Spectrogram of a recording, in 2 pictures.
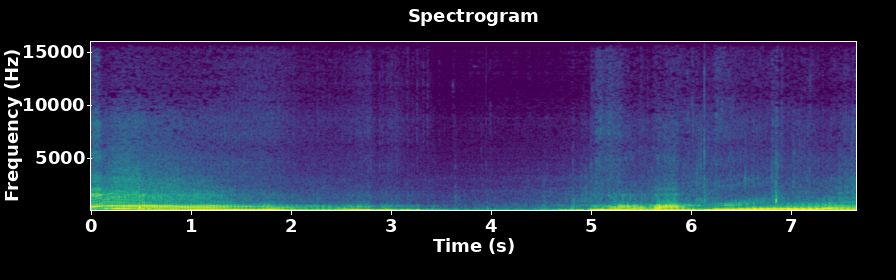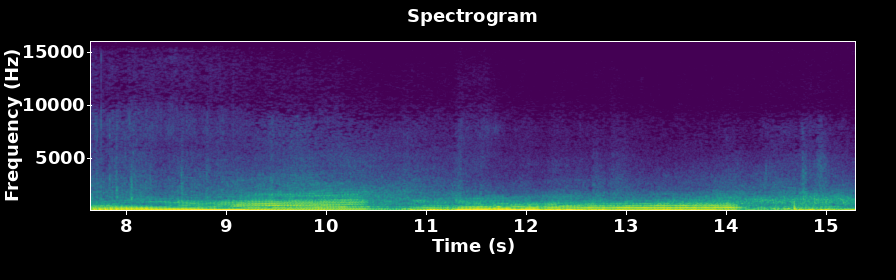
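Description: A Nissan 370Z engine with about 120,000 miles fires up and revs repeatedly, the pitch climbing and falling in loud, aggressive bursts.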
